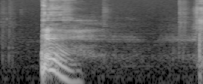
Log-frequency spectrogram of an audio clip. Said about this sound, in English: Okay, do your breathing.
